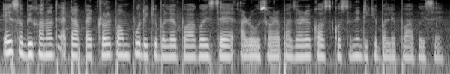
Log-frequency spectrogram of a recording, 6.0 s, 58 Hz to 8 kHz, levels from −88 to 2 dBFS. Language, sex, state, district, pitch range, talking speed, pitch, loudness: Assamese, female, Assam, Kamrup Metropolitan, 165-210 Hz, 160 wpm, 195 Hz, -16 LUFS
